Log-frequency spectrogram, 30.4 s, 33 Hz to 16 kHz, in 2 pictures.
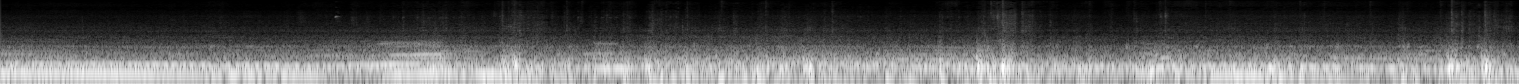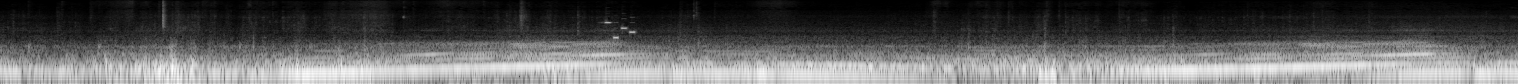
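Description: Straight-six engine and exhaust of a 1995 BMW E36 320i, heard from inside the cabin while cruising. A steady low drone rises in pitch three times as the car accelerates: near the start, in the second half and near the end.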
